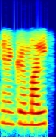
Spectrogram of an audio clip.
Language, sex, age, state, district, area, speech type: Tamil, female, 18-30, Tamil Nadu, Mayiladuthurai, urban, conversation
